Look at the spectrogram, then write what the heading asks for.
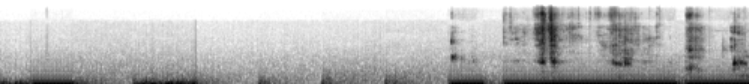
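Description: Crunchy food chewed close to the microphone, a run of crisp bites and crunches, quiet at first and then louder, over a steady low electrical hum.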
